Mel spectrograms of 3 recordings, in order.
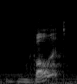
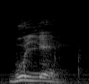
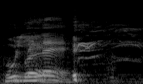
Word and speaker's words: Boulet: Bullet? Bullet? Boulet. I'm sorry, I was saying it wrong. Boulet.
